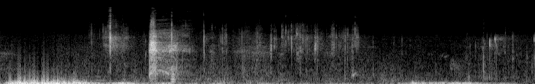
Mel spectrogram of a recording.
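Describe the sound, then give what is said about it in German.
A plastic water bottle is handled: dull low thumps, then a few sharp crinkling crackles, followed by softer clicks and rustles and another low bump as it's set down or sipped from. No one speaks. “Man könnte das immer weiterlesen, jetzt schnappe ich mir doch meine Flasche Wasser.”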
